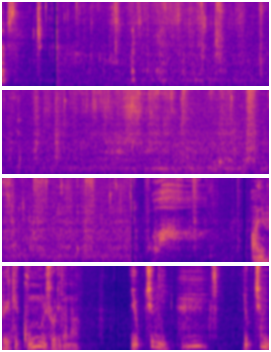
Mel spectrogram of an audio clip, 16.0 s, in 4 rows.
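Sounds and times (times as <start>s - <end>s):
wet chewing of meat: 0.5s - 11.7s.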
